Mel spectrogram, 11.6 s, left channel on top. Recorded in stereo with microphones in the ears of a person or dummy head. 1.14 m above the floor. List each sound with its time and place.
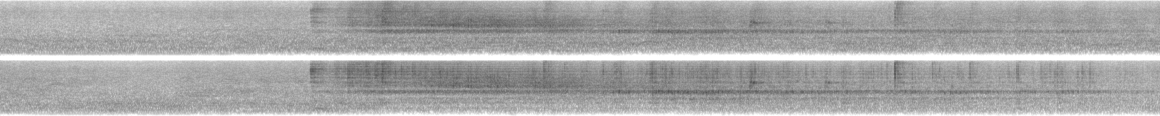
3.1 s frying: 45° right (ahead or behind), 1.8 m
